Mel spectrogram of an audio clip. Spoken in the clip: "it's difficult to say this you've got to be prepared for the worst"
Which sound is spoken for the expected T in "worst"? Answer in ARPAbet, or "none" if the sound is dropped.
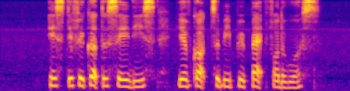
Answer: none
